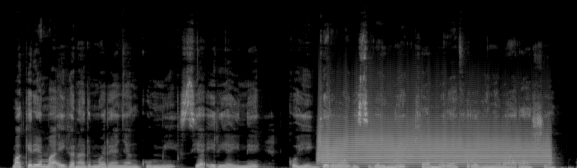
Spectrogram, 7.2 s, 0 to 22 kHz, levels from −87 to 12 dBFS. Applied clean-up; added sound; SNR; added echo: none; Trumpet; -1 dB; none.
